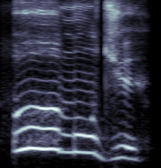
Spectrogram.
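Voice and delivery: high, loud anguished exclamation; despairing cry. Acted. Mother's despairing cry, read aloud.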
